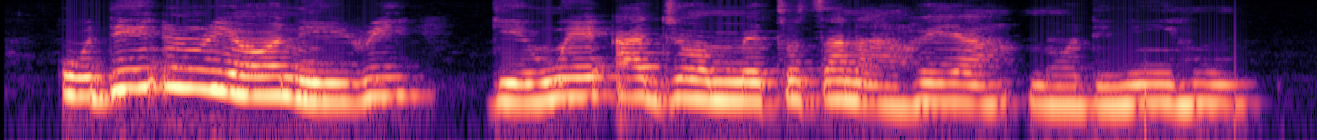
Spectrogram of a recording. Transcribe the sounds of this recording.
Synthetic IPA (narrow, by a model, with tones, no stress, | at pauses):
ʊ˨dɪ˦n̩˦ɾi˦ɔ˦ne˨ɾi˦ | ɡe˨ŋʷe˦ʔa˦d͡ʒɔ˦m̩˦me˦tʊ˦ta˦na˨a˨ɦʊ˦ja˦nɔ˨dɪ˨ni˦ɦu˦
